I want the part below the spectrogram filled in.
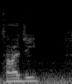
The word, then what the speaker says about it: Taiji: You spell it Taiji, but it's pronounced Taji.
